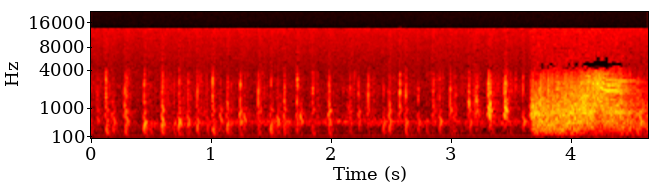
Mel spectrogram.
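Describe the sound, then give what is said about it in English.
A quick run of rhythmic clattering taps gives way to a sudden, loud gunshot whose harsh burst of noise rings on for about a second. “Dillon, seems like that shot came from back there.”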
